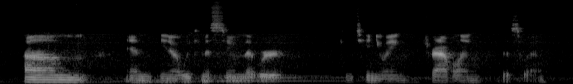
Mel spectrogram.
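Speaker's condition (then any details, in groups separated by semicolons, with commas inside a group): No condition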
